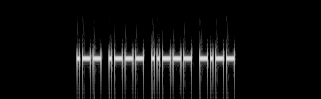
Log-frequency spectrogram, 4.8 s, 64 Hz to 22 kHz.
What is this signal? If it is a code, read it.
Morse code, heard as a keyed tone, about 30 wpm, 700 Hz. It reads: WJ2Y
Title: USA Call Signs - 4 Characters - Repeated 2x - 30wpm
